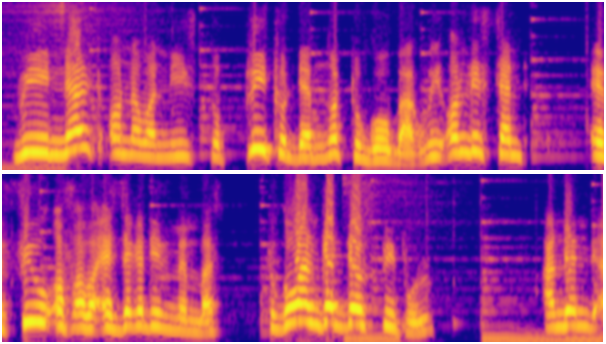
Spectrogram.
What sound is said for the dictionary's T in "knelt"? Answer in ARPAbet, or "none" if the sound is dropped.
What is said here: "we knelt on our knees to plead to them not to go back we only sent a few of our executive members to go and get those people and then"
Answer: T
